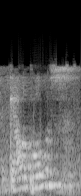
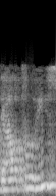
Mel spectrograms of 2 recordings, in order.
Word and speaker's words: Gallipolis: They are from Gallipolis, or Gallipolis, I've heard it pronounced both ways, down in southern Ohio.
